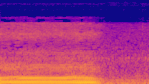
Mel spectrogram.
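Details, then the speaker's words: Dog taking its morning nap: a steady, low, buzzing snore lasting about a second, fading into quiet room noise: snoring. "I hope, well, you can probably hear Emma snoring, but sorry. She's taking her morning nap."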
